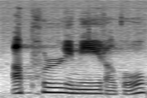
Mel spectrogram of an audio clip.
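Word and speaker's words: ἀπόλλυμι: 여기서 잃어버린이라는 단어 아폴리미라고 발음하는 그 잃어버린 단어입니다.이 단어는 단순히 물건 아니면 어떤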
